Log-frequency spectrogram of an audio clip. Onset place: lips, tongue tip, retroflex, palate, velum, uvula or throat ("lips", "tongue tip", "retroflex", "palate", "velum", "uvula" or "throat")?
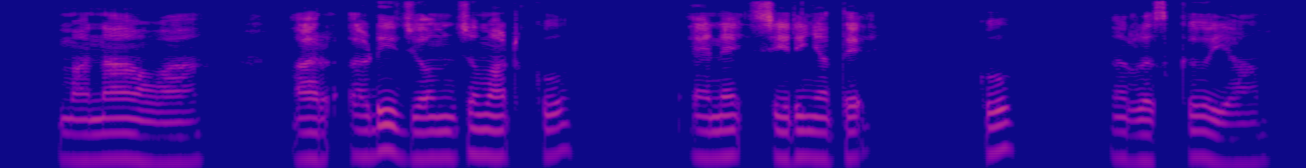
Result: lips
